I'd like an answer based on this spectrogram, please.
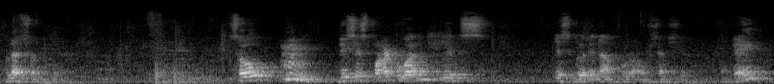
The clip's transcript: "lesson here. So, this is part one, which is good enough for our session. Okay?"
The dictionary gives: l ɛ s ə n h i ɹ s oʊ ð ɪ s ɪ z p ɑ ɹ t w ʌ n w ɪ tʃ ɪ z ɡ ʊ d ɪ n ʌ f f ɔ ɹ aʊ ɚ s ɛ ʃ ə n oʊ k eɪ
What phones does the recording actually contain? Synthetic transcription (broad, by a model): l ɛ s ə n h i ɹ s oʊ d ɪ s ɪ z p ɑ ɹ t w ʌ n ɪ s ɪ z ɡ ʊ d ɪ n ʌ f f ɔ ɹ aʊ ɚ s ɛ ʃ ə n oʊ k eɪ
